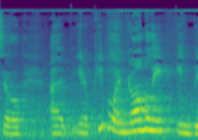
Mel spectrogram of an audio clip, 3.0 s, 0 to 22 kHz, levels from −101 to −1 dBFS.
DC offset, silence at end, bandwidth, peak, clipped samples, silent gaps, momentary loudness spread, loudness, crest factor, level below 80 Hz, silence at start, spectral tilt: under 0.1%; 0 s; 16.5 kHz; 0 dBFS; under 0.1%; none; 13 LU; -15 LUFS; 14 dB; -48 dBFS; 0 s; -6.5 dB/octave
